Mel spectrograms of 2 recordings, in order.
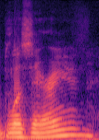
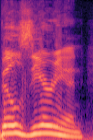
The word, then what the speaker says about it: Bilzerian: guy named dan blizzarian dan blizzarian yeah yeah or brazilian i don't know how how you say it uh i i've heard that guy recently this is what happened bilzerian yeah so he's this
